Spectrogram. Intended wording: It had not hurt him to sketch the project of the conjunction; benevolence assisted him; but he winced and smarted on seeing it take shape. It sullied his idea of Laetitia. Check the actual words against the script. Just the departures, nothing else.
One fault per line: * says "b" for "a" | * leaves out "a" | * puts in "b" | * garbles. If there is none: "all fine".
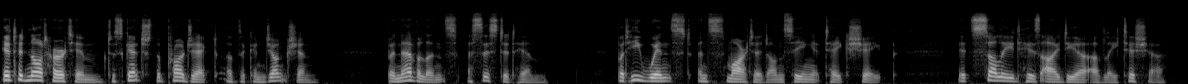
all fine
